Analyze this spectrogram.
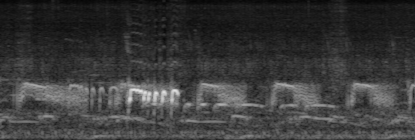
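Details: Local zebra dove at dusk giving one sharp, fast, purring run of stuttered coos, set against a steady chorus of softer, drawn-out cooing from several other doves.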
